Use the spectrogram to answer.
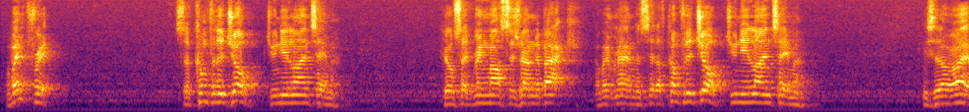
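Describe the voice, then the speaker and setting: A man from England with a West Country accent, telling stand-up stories live on stage and switching voices for each character. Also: a little high. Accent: English West Country. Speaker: stand-up comedian. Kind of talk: stand-up comedy set. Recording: echoey live hall with faint noise.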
